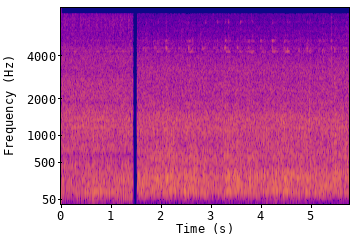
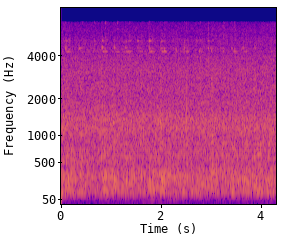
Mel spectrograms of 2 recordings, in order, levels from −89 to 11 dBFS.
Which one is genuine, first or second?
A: second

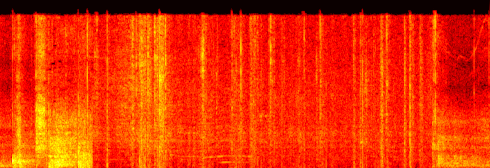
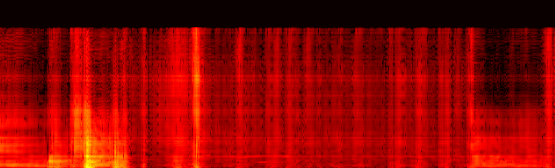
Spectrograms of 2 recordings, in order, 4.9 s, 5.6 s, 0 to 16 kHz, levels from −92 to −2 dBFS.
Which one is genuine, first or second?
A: first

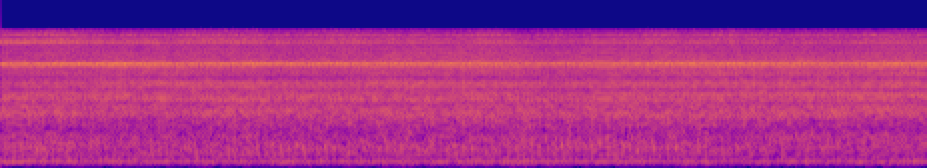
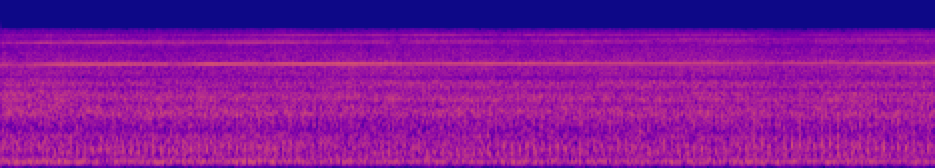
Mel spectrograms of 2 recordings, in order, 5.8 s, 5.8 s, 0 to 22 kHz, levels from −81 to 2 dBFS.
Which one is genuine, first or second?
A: second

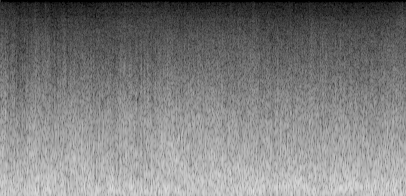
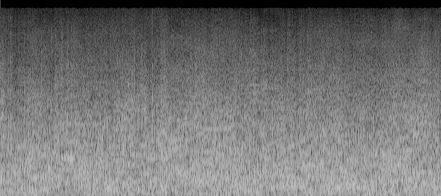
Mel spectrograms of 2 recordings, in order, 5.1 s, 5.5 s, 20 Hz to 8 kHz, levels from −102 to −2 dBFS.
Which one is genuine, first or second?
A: first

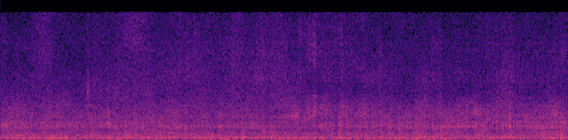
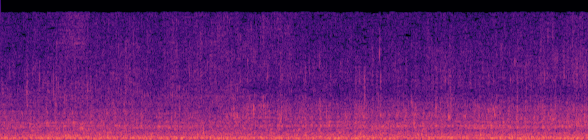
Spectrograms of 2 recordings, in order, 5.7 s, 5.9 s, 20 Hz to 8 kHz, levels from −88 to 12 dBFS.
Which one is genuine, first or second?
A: second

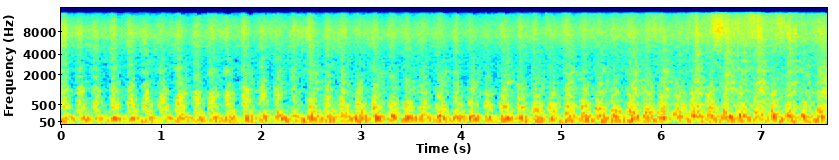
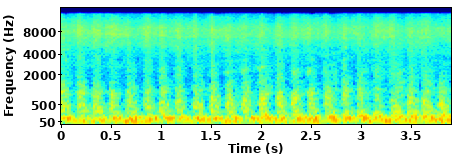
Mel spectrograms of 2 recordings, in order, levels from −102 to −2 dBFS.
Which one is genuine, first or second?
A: first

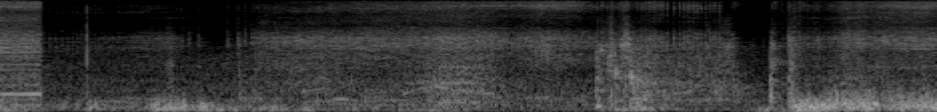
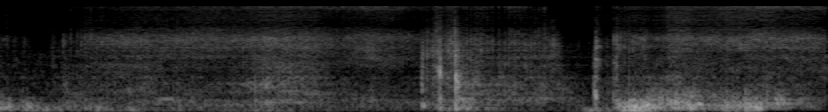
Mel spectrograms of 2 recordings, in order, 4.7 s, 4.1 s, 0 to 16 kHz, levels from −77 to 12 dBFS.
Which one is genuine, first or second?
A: first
